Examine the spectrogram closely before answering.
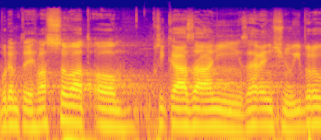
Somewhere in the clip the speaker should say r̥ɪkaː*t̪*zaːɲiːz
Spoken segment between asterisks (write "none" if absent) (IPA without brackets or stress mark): none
